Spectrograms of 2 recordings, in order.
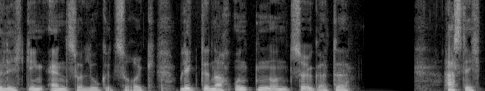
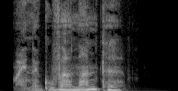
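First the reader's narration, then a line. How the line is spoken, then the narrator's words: Murmur. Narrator (German): raunte sie zu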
